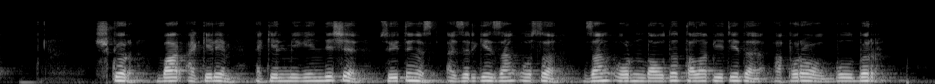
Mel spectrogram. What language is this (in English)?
Kazakh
